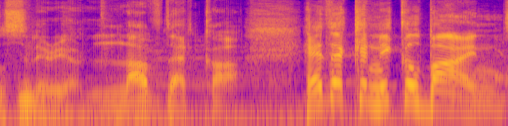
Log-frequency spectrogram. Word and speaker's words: Knickelbein: No, I'm going to go with Knickelbein now that that's the correct pronunciation. I shall never say Nickelbein again.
